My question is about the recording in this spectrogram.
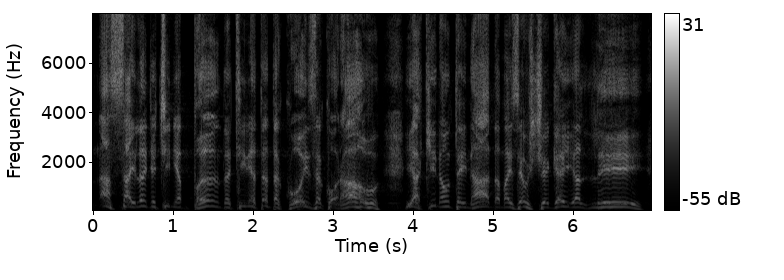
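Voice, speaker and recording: An older man, a pastor with a Brazilian Portuguese accent, preaching a fervent sermon in a thick, gravelly voice that swells into shouting. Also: sits high, measured pace.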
